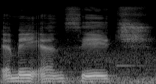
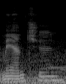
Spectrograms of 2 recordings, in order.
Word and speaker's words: Manchin: M-A-N-C-H-I-N. How do you say that? Manchin?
